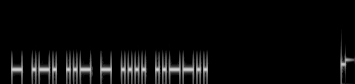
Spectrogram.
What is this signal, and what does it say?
Morse code, heard as a keyed tone, about 34 wpm, 700 Hz. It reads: TRUTH?
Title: Sentences from Top 800 Words 35wpm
